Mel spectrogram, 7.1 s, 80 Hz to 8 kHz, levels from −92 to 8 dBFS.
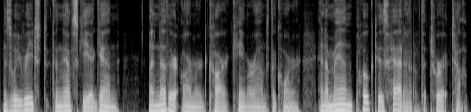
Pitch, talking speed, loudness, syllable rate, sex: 95 Hz, 205 wpm, -18 LUFS, 5.6 syllables/s, male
